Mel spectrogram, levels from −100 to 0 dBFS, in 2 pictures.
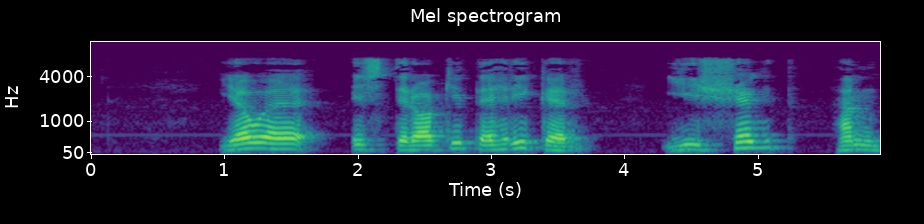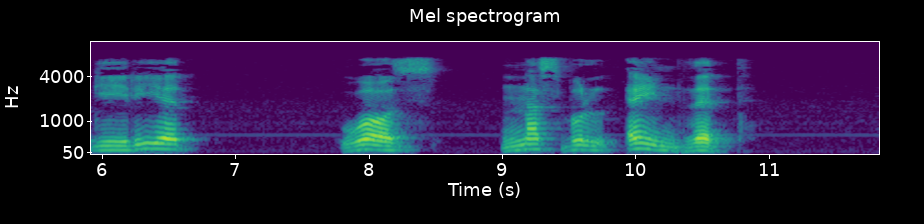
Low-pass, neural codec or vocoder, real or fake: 7.2 kHz; none; real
